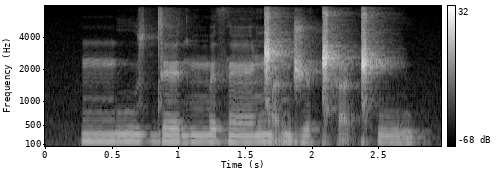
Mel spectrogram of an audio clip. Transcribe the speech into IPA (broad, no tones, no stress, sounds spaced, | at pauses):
mː uː z d ɛː d mː ɛ θ ɛ̃ː ŋ͡ǁ a̰ n d͡ʒ ə˞ ǁʰ a̰ ǁʰ u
